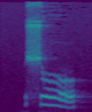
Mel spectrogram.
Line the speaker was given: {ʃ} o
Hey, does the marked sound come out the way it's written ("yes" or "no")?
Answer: yes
